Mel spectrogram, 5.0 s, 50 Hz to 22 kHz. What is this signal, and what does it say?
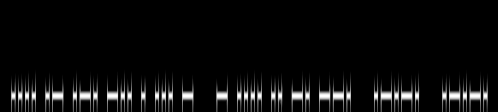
Morse code, heard as a keyed tone, about 36 wpm, 550 Hz. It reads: HARDEST THING <AR> <AR>
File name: podcast / News headlines-1x-35x35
